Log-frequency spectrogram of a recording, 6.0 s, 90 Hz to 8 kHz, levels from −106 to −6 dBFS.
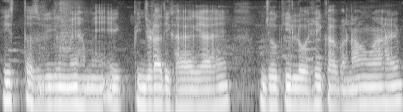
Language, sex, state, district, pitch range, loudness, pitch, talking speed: Hindi, male, Uttar Pradesh, Lalitpur, 115-125 Hz, -15 LUFS, 120 Hz, 160 wpm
